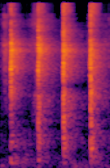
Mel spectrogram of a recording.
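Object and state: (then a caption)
Solid fiberglass hull, no void. A small hammer taps the bottom of a catamaran's fiberglass hull with gel coat during a haul-out inspection for voids, which are wet areas or separation between gel coat and fiberglass. Four sharp, hard taps with a bright high-frequency crack and a short ring are heard, not a dull thud. The hull sounds solid, with no void.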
